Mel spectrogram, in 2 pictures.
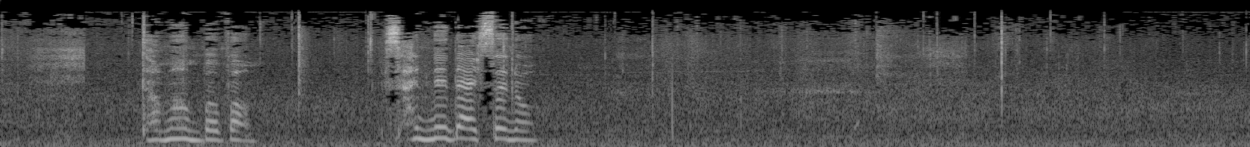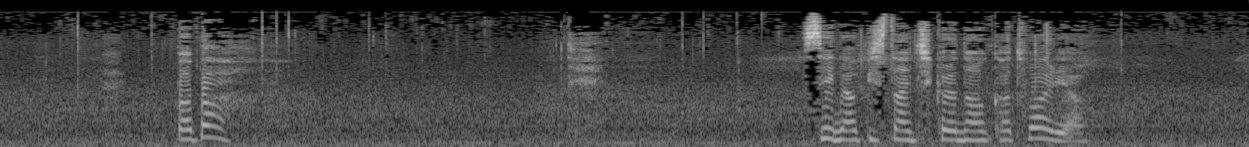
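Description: A young woman speaks softly and with feeling close by.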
